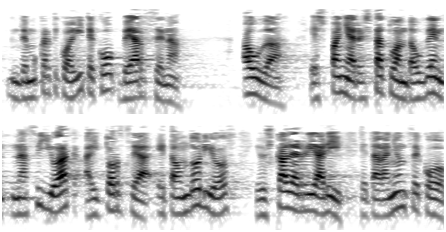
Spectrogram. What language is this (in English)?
Basque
